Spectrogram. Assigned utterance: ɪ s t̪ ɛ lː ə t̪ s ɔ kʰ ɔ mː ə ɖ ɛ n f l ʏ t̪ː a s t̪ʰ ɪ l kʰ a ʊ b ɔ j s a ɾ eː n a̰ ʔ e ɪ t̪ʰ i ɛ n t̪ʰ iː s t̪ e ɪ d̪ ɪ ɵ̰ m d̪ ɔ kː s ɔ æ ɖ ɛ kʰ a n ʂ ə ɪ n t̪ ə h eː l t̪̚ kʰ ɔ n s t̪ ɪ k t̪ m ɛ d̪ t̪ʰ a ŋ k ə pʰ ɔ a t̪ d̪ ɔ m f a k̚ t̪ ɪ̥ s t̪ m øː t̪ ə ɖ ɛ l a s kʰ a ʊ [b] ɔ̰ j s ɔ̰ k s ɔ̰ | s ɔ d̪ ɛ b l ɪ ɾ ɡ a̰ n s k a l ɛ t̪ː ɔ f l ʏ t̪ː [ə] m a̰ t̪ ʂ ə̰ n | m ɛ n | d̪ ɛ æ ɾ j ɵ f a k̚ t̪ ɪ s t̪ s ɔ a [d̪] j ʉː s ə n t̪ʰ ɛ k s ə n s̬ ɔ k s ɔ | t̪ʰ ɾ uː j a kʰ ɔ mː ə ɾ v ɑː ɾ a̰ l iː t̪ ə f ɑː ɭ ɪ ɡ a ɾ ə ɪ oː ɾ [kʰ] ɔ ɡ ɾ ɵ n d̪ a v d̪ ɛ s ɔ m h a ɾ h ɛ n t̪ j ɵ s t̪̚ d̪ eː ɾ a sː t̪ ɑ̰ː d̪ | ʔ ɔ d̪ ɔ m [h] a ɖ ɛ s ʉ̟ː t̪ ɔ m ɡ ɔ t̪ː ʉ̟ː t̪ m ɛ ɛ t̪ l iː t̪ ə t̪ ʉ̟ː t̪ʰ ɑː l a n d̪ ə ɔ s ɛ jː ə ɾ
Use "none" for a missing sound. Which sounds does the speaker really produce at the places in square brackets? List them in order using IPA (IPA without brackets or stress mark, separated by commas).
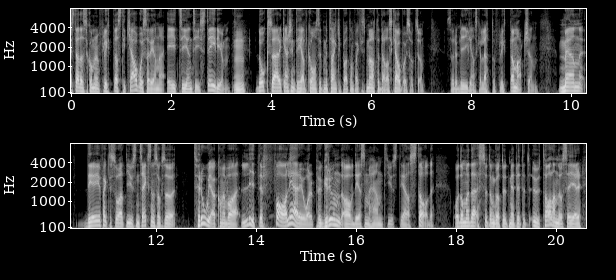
b, a, t̪, pʰ, h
